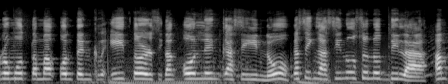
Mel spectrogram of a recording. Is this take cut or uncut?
cut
